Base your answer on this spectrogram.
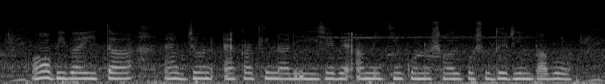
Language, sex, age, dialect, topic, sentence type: Bengali, female, 18-24, Northern/Varendri, banking, question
